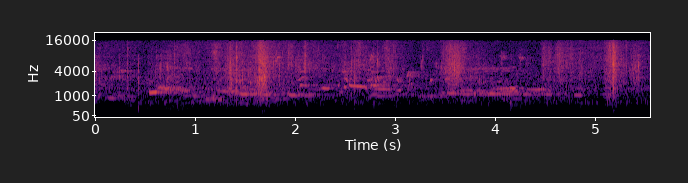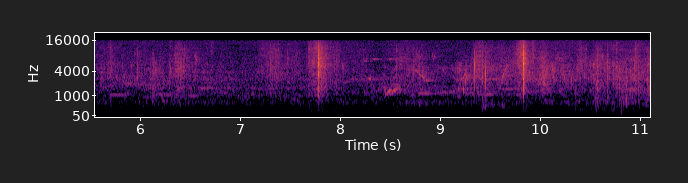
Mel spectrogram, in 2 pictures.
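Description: Faint, quiet outdoor ambience of distant birds calling, with a few sharp clicks or rustles from close by.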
